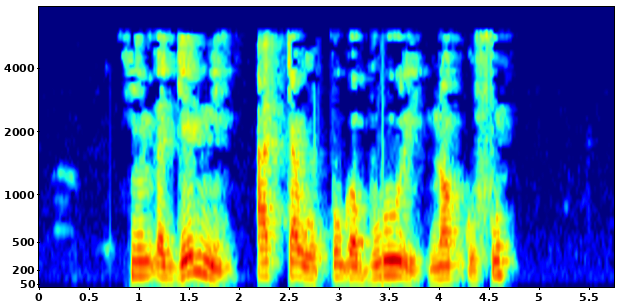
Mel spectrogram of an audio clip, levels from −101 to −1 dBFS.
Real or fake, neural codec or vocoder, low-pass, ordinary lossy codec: real; none; 7.2 kHz; MP3, 24 kbps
